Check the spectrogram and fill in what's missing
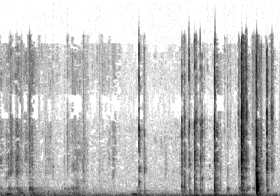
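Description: A utility knife blade shaves the surface of a solid bright yellow bar of soap held in the hand, peeling it into flakes. Faint, soft scraping gives way to a series of crisp, bright cutting crackles that grow louder toward the end, each stopping short with no ring.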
